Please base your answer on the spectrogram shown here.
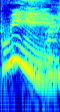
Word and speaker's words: Bree: it what street is how do you pronounce it it's like the cheese hey we're the elderly street all right bree spring street yeah okay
